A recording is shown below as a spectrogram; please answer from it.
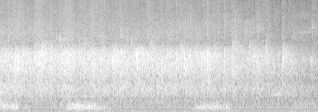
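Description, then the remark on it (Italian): A church audience applauds steadily during a sermon, a dense wash of many hands clapping at an even level for several seconds, gradually tapering slightly toward the end. “Vogliamo fare un applauso a queste versioni che andranno via.”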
